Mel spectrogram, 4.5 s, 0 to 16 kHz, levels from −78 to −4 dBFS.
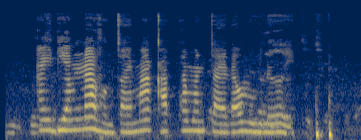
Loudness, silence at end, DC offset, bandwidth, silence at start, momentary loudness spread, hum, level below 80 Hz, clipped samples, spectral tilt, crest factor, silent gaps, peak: -22 LUFS; 0.35 s; under 0.1%; 11.5 kHz; 0.05 s; 8 LU; none; -48 dBFS; under 0.1%; -6 dB/octave; 18 dB; none; -4 dBFS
